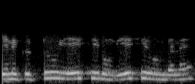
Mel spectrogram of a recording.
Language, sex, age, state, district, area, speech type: Tamil, female, 18-30, Tamil Nadu, Viluppuram, rural, conversation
